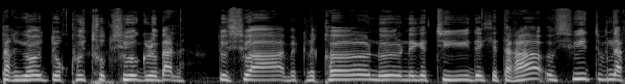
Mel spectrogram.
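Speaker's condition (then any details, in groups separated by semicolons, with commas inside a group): Profound congenital deafness; hearing aids from age one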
